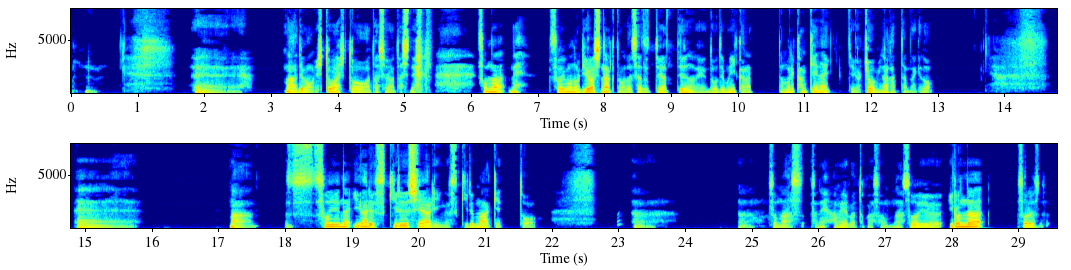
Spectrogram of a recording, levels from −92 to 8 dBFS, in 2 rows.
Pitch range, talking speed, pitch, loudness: 110-150 Hz, 270 characters per minute, 130 Hz, -27 LUFS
